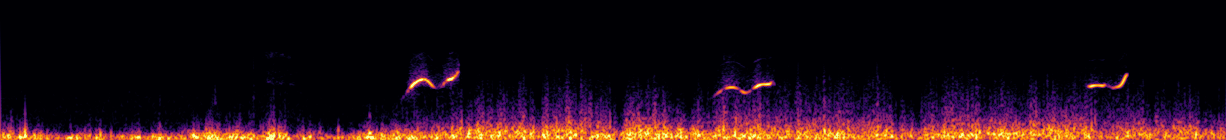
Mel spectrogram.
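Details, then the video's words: Marmot whistling in the Vanoise mountains near Pralognan, along the Félix Faure refuge trail: three separate high, wavering whistles spaced about two to three seconds apart, each ending in an upward sweep, against constant wind rumble. "Marmotte Vanoise"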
